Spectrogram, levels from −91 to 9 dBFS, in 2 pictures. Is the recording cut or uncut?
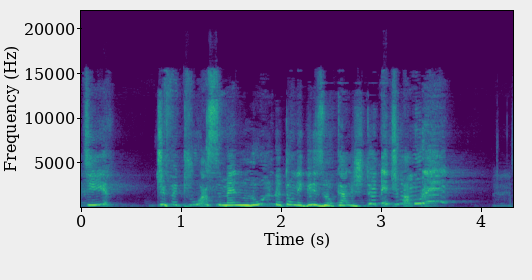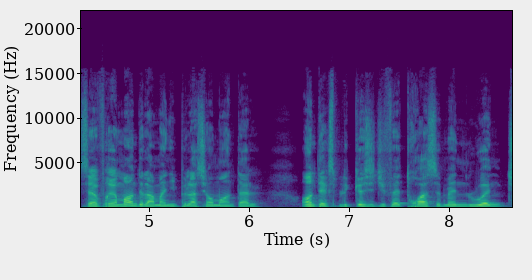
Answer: uncut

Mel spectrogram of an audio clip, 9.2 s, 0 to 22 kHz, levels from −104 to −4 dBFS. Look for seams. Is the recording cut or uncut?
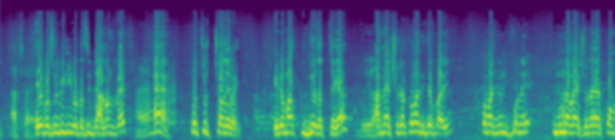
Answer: uncut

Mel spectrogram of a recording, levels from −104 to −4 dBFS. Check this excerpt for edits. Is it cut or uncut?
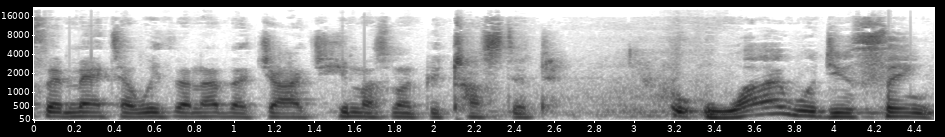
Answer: uncut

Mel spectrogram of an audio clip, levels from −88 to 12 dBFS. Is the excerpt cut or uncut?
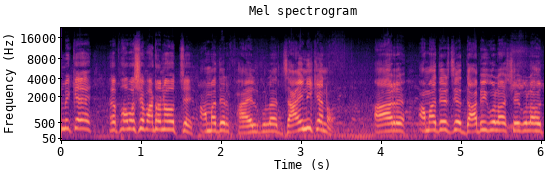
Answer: cut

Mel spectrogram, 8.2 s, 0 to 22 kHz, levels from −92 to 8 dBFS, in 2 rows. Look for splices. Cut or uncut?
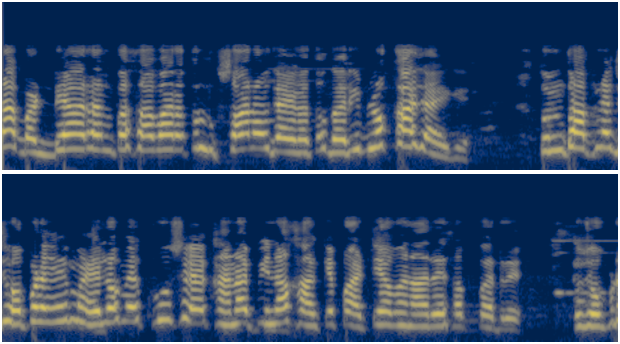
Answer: uncut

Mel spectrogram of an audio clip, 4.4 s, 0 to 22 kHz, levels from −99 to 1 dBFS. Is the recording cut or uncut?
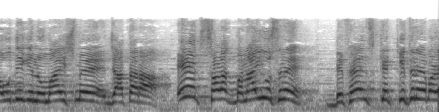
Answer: cut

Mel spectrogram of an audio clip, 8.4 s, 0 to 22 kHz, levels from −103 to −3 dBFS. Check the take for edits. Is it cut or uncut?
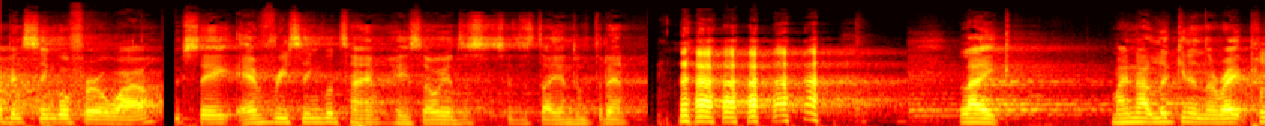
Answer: cut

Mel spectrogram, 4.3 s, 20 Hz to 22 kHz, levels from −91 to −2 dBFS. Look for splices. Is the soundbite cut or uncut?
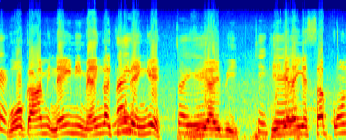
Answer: cut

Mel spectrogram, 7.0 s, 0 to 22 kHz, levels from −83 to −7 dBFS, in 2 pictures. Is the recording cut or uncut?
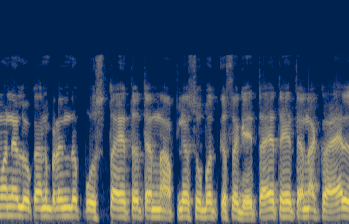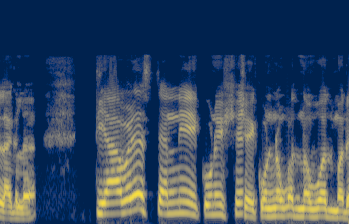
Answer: cut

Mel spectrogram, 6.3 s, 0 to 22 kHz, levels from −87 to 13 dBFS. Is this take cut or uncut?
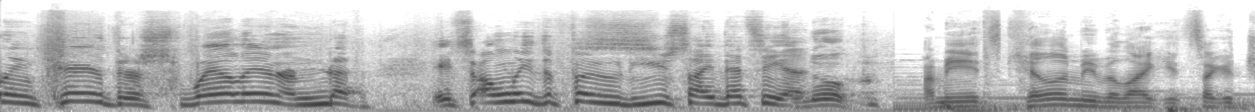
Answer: cut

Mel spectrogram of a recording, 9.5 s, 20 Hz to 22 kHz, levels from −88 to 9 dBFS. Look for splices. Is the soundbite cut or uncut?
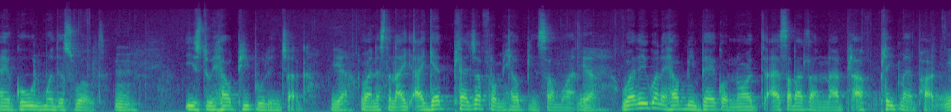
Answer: uncut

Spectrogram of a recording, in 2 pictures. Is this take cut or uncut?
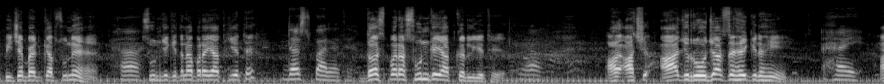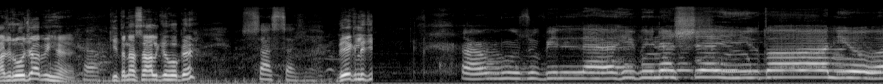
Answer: cut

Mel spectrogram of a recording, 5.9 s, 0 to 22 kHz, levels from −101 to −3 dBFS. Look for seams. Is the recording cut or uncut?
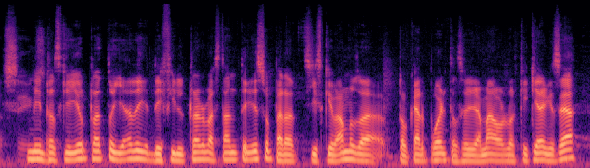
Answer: uncut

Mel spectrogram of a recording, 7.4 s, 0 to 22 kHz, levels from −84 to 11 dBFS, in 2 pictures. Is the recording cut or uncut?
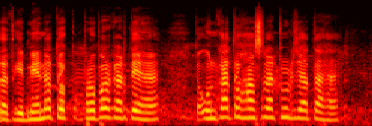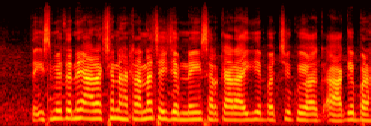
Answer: uncut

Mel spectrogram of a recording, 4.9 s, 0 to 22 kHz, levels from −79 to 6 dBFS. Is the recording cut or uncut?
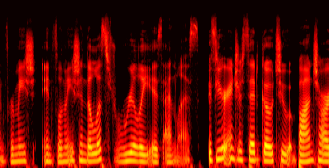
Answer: cut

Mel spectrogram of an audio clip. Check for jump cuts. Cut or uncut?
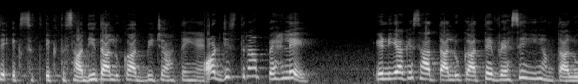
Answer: cut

